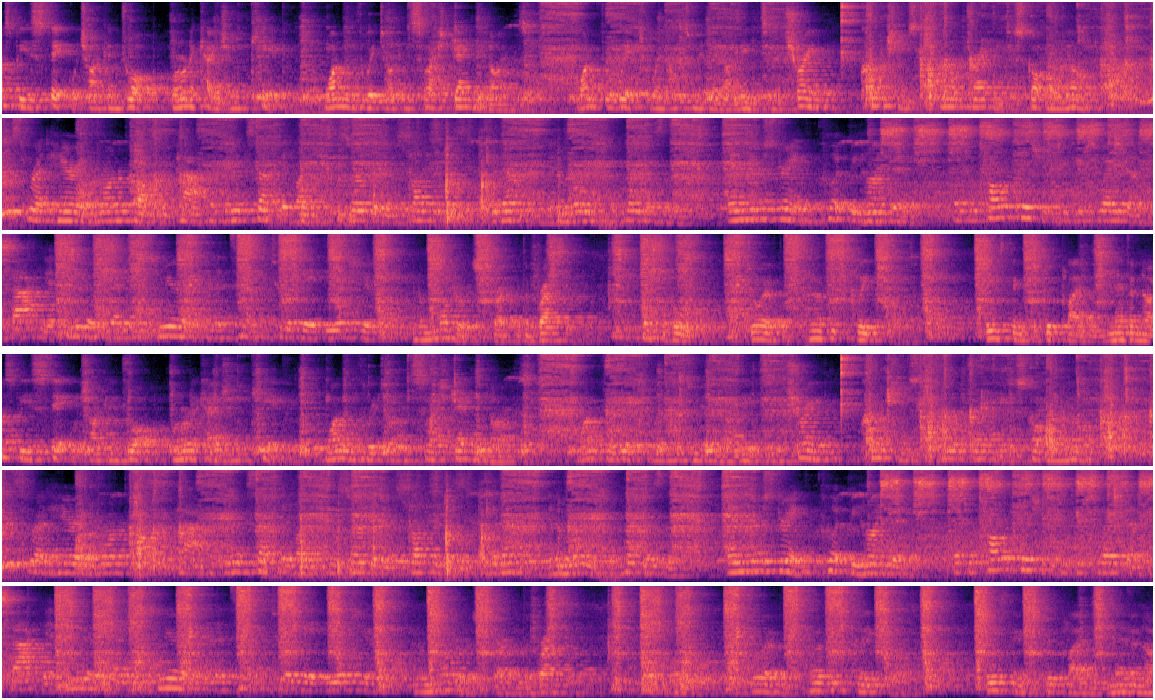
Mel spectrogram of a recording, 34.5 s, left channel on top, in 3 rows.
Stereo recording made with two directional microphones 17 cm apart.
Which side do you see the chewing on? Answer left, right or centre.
right.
